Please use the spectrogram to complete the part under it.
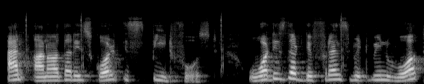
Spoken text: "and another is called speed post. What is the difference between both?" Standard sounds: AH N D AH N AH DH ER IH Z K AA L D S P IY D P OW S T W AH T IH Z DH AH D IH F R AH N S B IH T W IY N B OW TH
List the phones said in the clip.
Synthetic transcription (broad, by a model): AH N D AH N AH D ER IH Z K AA L D S P IY D F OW S T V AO T IH Z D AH D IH F R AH N S B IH T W IY N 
